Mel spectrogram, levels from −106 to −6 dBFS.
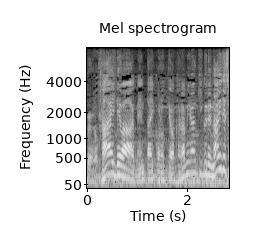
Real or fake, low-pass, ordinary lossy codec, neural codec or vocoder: real; none; none; none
